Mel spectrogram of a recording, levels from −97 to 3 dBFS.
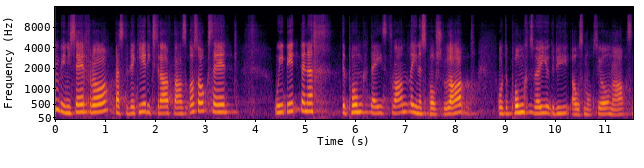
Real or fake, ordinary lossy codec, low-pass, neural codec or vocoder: fake; Opus, 16 kbps; 10.8 kHz; codec, 16 kHz in and 24 kHz out, 0.9 kbps, LongCat-Audio-Codec, four codebook decoder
